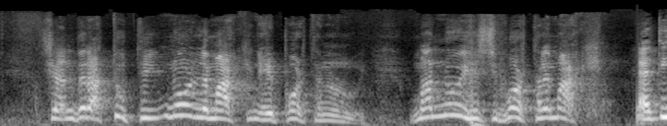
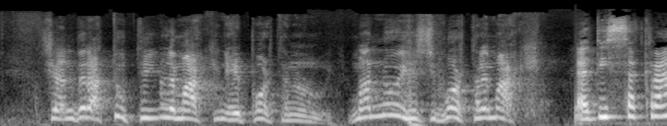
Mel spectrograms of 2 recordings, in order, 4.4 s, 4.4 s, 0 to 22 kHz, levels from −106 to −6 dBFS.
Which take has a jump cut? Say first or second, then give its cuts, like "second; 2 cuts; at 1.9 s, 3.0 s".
second; 2 cuts; at 1.1 s, 2.3 s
